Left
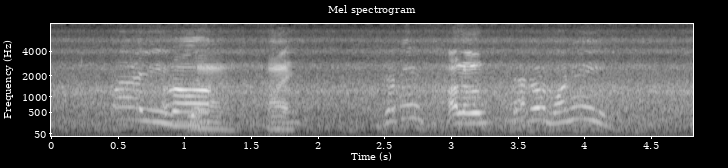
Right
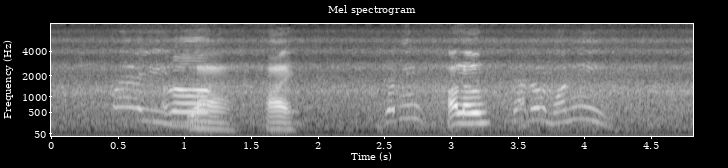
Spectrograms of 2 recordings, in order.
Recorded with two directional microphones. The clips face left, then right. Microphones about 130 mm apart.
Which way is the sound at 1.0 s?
50° right (ahead or behind).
